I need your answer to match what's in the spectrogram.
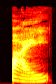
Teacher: Using a falling, rising tone, say 100.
